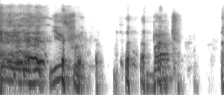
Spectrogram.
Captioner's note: laughs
